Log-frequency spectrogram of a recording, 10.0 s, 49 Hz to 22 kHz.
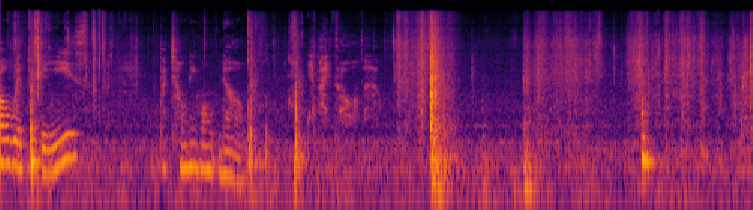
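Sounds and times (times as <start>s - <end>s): plastic wrapping crinkling: 0.0s - 2.1s, 5.2s - 6.2s, 6.9s - 10.0s.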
